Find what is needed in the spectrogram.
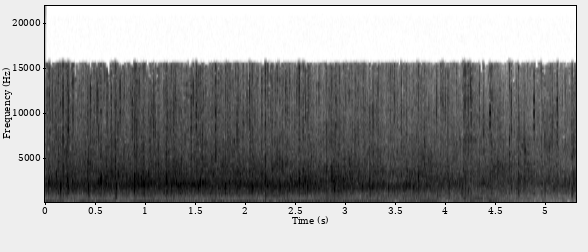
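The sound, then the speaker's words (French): Church audience applauding during a French-language service, a dense, steady wash of clapping that holds at an even, full loudness from start to finish. “Alors, acclamons notre Père du ciel. Acclamez-le.”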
